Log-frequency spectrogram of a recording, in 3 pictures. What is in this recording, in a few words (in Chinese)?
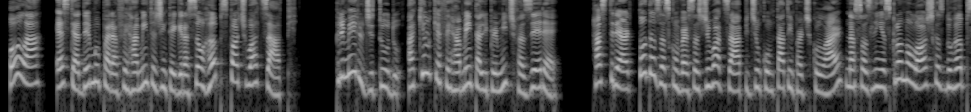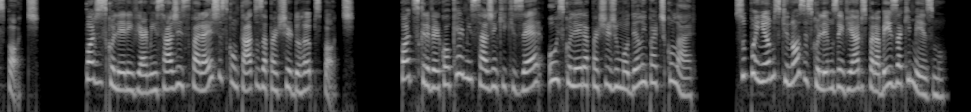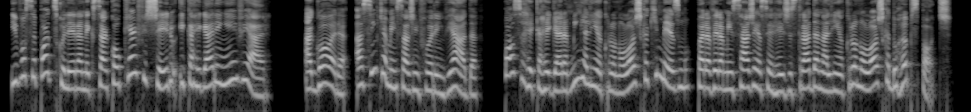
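葡萄牙语 女声 巴西; 外籍; 葡萄牙语外籍合集列表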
